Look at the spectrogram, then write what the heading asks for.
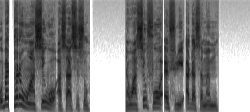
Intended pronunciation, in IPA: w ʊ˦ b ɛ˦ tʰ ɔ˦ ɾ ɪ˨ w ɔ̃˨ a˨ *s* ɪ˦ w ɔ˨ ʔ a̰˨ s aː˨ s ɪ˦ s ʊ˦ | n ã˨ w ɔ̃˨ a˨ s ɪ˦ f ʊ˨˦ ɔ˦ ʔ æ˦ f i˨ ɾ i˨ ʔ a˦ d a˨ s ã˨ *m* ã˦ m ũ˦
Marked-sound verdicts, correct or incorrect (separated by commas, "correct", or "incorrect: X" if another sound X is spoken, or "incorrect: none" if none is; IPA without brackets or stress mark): correct, correct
